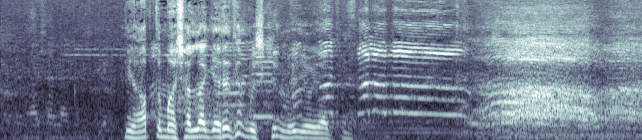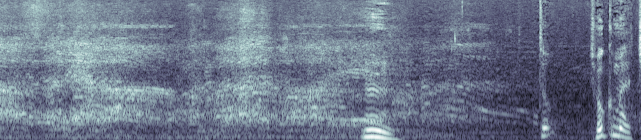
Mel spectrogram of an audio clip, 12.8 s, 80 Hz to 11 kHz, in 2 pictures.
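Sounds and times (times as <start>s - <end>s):
speech: 1.2s - 3.7s, 10.0s - 10.5s, 11.8s - 12.8s
large crowd chanting religious slogans in unison: 4.7s - 11.4s.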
